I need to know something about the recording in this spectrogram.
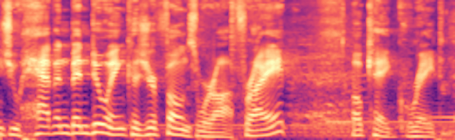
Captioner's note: laughing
